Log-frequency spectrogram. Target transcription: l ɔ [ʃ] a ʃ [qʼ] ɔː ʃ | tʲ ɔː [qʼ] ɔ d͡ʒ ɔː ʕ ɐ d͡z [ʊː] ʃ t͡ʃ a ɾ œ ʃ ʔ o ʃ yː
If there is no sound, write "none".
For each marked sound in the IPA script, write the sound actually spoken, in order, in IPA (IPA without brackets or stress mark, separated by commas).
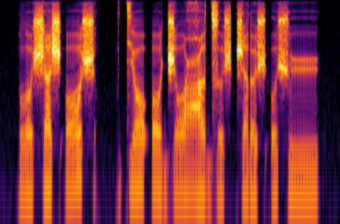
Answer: ʃ, ʔ, ʔ, ʊː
